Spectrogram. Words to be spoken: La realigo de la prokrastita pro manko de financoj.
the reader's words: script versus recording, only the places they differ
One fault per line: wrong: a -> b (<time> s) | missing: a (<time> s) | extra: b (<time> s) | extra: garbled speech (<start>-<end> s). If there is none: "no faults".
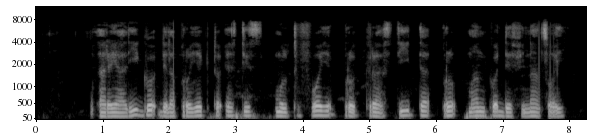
extra: projekto estis multfoje (2.2 s)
